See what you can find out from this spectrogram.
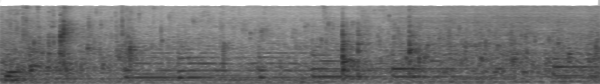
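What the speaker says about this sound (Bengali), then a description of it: "নুনটা অ্যাড করে দিয়ে এটাকে ভালো করে মিক্স করছি।" Mutton kosha with salt and spices is stirred in a frying pan, giving a close, soft sizzle with scraping and tapping from the spoon at an uneven rhythm. Faint tonal sounds run underneath.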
